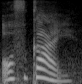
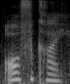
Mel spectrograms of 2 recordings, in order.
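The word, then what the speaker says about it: オフ会: Ofukai. That's how they say it. Ofukai.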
